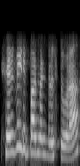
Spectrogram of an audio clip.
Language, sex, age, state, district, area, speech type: Tamil, female, 18-30, Tamil Nadu, Viluppuram, rural, conversation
